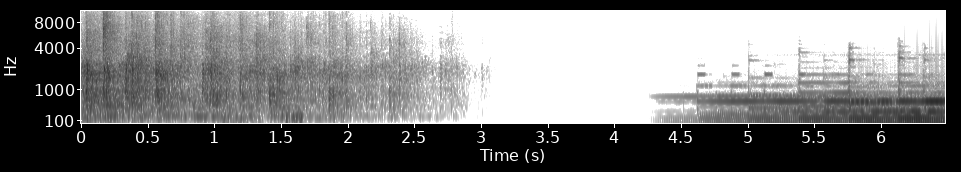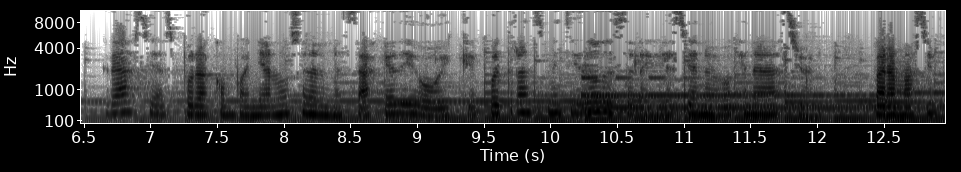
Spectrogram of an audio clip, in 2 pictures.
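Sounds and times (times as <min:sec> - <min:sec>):
audience applause: 0:00.0 - 0:02.6
speech: 0:06.7 - 0:12.9.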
